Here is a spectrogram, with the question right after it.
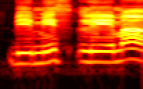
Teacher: মিমের মধ্যে তিন আলিফ টানতে হবে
